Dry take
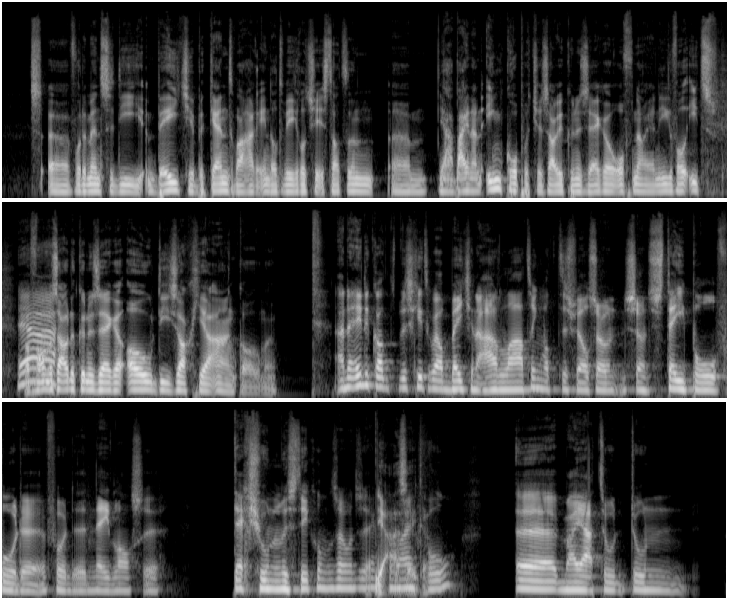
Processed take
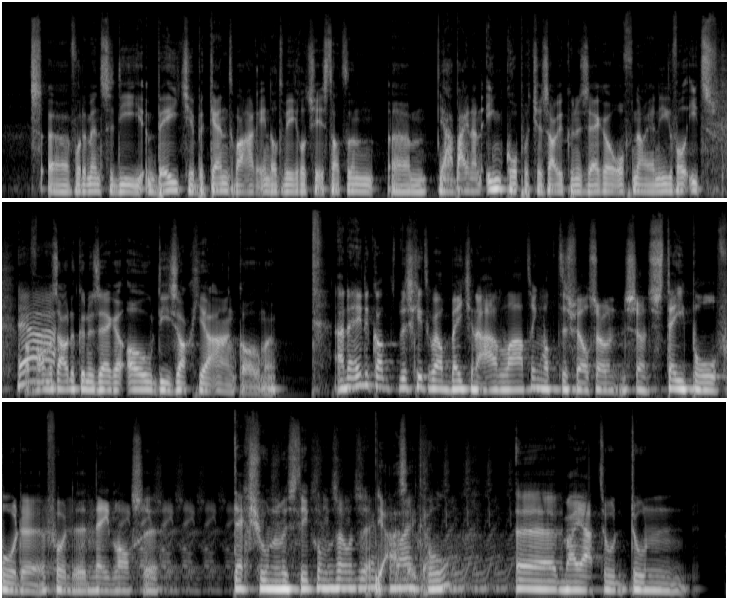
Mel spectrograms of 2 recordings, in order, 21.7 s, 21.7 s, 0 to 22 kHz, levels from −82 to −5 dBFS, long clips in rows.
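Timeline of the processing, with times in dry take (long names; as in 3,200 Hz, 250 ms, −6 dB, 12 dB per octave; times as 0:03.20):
0:14.68–0:20.10: feedback echo with a swinging delay time 215 ms, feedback 71%, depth 60 cents, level −21.5 dB
whole clip: parametric band 1,100 Hz +10 dB 0.98 octaves; downward compressor 4 to 1, threshold −27 dBFS; parametric band 130 Hz +11 dB 0.2 octaves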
